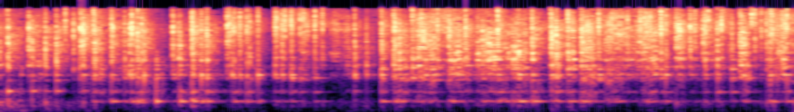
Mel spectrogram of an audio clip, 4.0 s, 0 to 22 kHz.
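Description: A large wooden bowl is tapped fast and hard with long nails, producing a dense, continuous stream of sharp, bright clicks. The taps decay almost instantly, with a faint steady tone near 400 Hz under a bright body of sound centered around 2.5 kHz and almost nothing in the low bass.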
